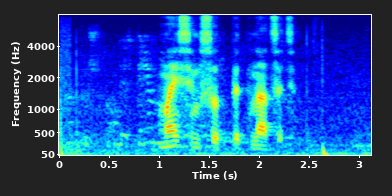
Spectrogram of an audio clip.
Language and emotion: Russian, neutral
